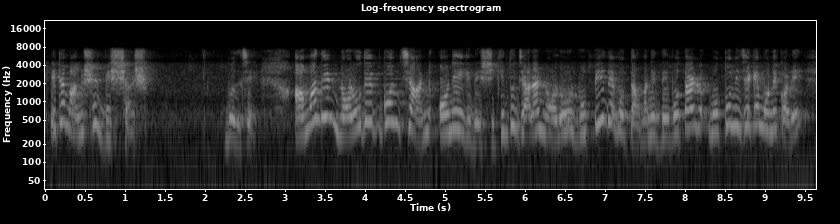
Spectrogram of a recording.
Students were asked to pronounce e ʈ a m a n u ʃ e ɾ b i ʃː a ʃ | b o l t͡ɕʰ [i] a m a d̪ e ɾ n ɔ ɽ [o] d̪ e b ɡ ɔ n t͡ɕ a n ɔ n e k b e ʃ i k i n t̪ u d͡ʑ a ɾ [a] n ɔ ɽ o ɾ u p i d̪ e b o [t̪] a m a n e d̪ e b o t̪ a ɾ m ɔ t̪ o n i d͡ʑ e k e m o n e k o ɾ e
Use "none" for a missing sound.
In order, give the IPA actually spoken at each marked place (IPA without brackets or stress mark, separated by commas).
e, o, a, t̪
